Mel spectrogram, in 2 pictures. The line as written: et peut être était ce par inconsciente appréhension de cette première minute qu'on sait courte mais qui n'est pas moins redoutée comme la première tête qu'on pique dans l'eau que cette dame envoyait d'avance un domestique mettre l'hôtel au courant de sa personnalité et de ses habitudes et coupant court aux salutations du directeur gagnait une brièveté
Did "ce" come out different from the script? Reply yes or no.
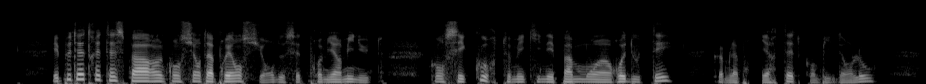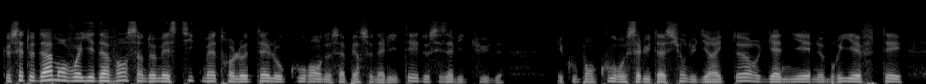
no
